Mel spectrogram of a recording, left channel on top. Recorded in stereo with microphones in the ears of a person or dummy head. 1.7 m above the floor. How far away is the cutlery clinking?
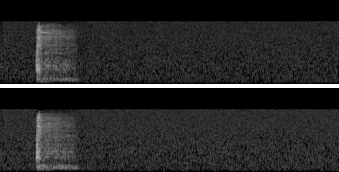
About 2.0 m.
